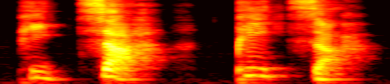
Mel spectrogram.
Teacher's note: So that z actually is more of a tz or ts. · this is a hard attack on the Z. It's not that soft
